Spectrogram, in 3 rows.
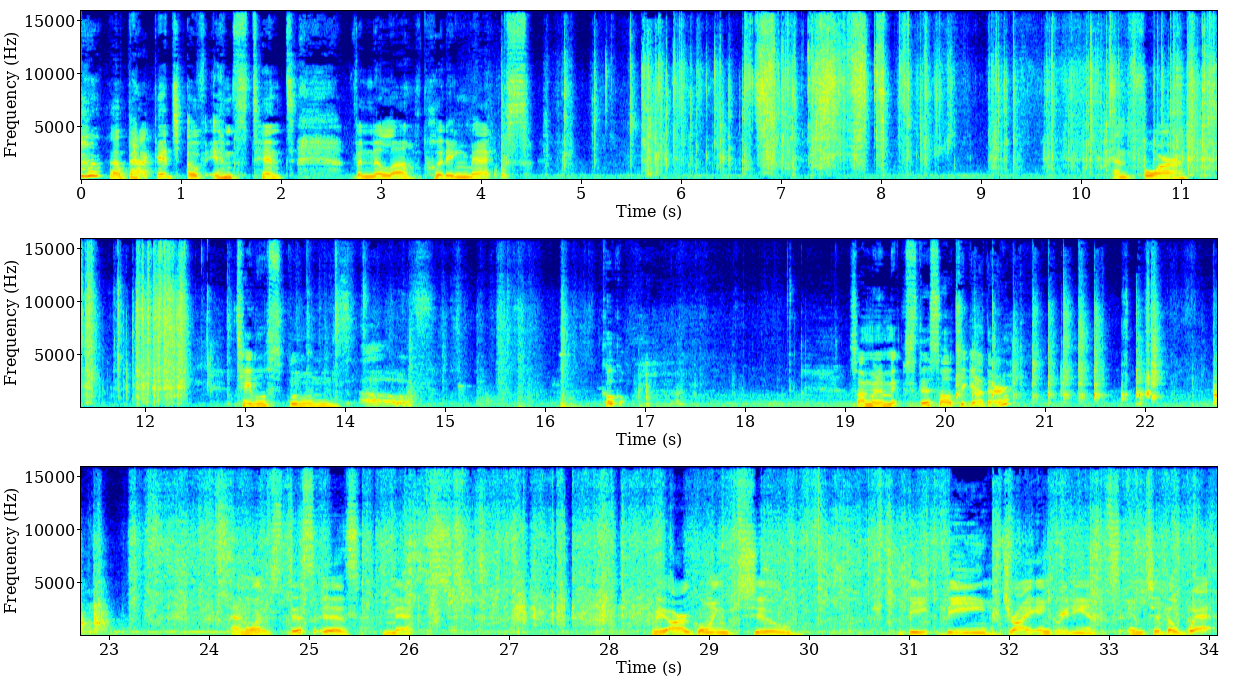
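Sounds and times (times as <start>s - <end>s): plastic pouch crinkling: 4.7s - 12.5s, 23.2s - 34.0s
spatula scraping plastic bowl: 23.2s - 34.0s.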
